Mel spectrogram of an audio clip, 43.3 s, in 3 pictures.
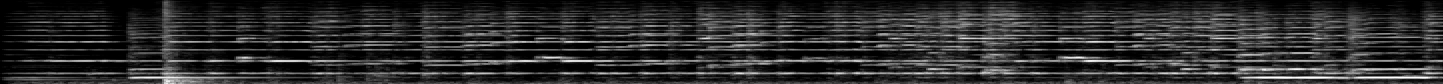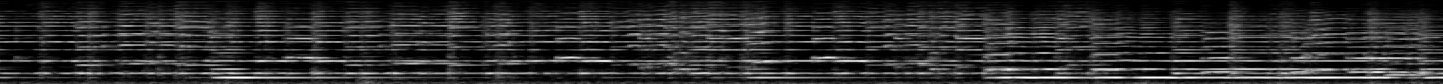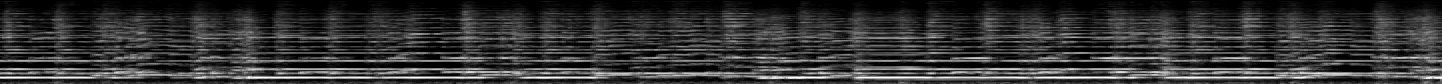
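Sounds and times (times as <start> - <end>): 
Varmland polska folk dance tune: 0.1 - 43.2.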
